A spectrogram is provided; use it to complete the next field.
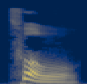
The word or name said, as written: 错误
